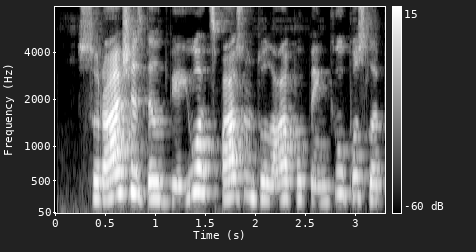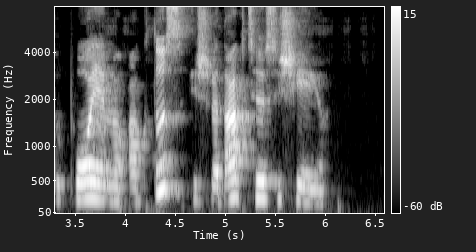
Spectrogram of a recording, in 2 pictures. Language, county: Lithuanian, Vilnius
